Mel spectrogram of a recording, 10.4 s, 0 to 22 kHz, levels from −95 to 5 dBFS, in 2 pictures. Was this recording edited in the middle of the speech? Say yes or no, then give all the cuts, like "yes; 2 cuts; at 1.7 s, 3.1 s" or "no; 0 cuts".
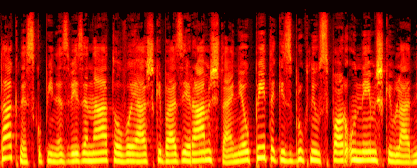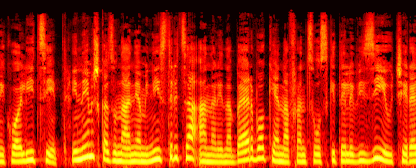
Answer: yes; 1 cut; at 6.1 s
